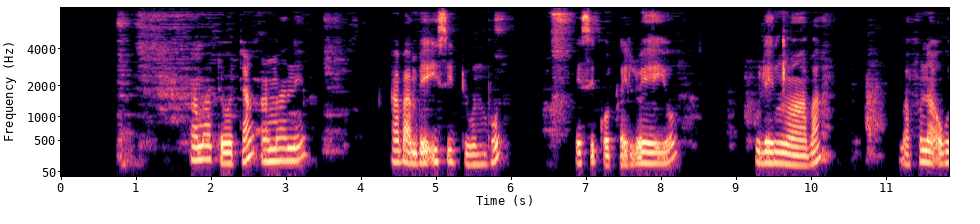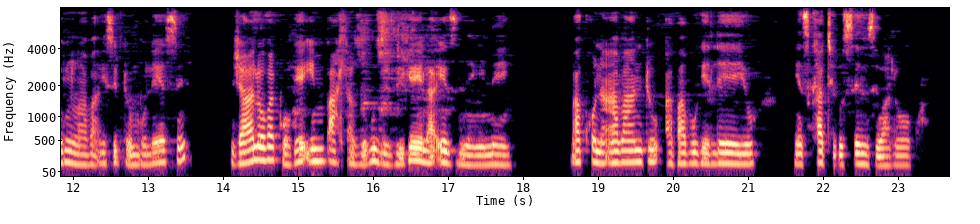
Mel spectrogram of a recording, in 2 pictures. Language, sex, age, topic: North Ndebele, female, 36-49, health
